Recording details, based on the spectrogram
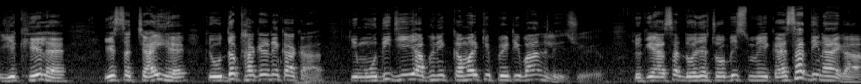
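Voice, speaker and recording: Here a man speaks at a fairly slow pace in a high voice with ordinary pitch variation. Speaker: news presenter. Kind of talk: news commentary. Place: studio.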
